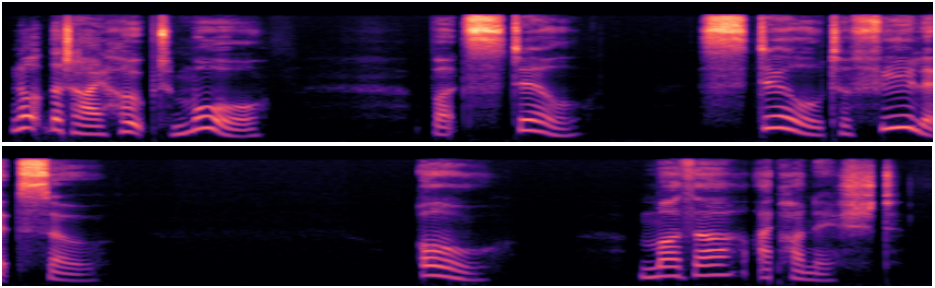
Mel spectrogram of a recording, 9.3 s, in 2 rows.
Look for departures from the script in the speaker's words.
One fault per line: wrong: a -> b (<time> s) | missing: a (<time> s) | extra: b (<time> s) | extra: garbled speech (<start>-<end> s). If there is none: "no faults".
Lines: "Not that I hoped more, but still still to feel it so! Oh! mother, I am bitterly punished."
missing: am bitterly (8.5 s)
